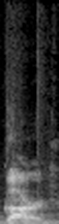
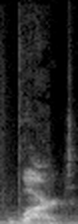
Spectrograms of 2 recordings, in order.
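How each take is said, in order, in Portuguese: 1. Não se ouve som de 'w' depois do g. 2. Ouve-se um som de 'w' depois do g. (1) "em inglês não se pronuncia o U, a gente fica com guard" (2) "e não guard"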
